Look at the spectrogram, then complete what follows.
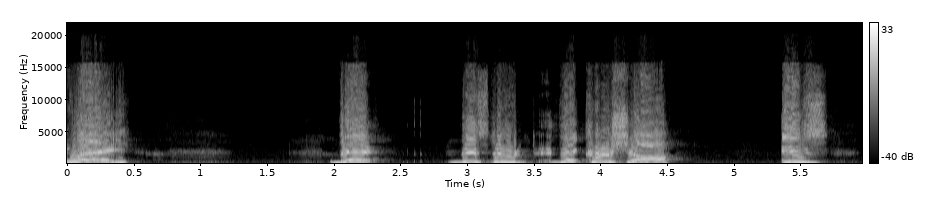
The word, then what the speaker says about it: Kershaw: Kershaw.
